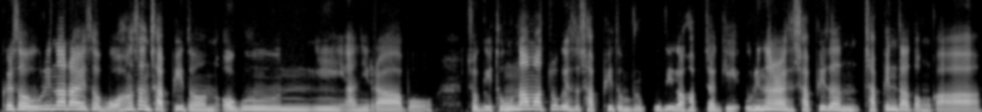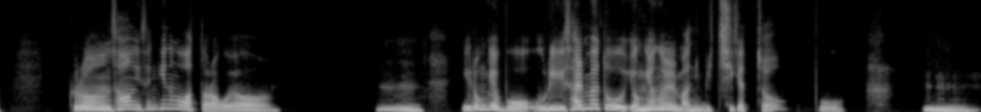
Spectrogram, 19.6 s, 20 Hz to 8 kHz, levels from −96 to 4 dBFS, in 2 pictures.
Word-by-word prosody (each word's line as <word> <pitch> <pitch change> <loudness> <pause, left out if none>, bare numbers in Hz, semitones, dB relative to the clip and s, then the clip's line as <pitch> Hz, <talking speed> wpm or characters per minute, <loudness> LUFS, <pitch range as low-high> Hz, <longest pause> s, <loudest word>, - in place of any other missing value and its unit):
그래서 240 -2 +4
우리나라에서 240 +1 +4
뭐 175 -1 -1
항상 245 +2 +2
잡히던 200 -3 0
어군이 200 -1 +1
아니라 180 0 0
뭐 155 +4 -8 0.3
저기 205 -1 -1
동남아 240 +6 +5
쪽에서 230 -3 -1
잡히던 195 0 -3
물고기가 190 +2 -2
갑자기 190 -1 -3
우리나라에서 215 -1 +3
잡히단 200 -1 0
잡힌다든가 180 -6 -1 0.7
그런 225 0 +1
상황이 260 +3 -1
생기는 280 +4 -7
것 275 - -3
같더라고요. 180 -2 -3 1.0
음음. 210 -4 -1 0.4
이런 235 +3 0
게 250 - +3
뭐 185 -5 -1
우리 220 +2 +1
삶에도 260 -3 +1
영향을 220 +2 +3
많이 180 -1 -2
미치겠죠? 195 +5 -7 0.3
뭐 190 -1 -9 0.8
음. 185 -3 -1
205 Hz, 275 characters per minute, -24 LUFS, 185-225 Hz, 1.0 s, 동남아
